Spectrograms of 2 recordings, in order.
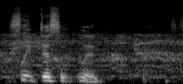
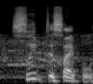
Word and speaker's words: Sleep Disciple: Sleep discipline. No, I said your name wrong. Sleep disciple. Sorry about that.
